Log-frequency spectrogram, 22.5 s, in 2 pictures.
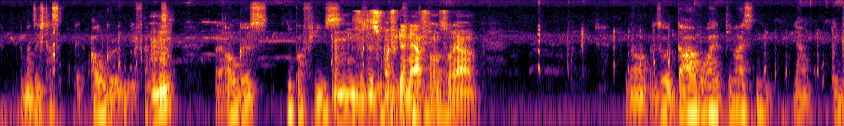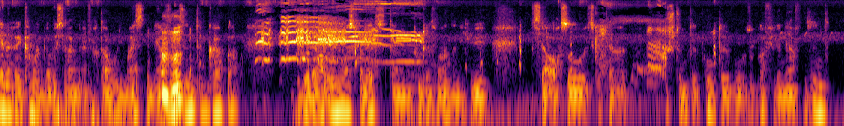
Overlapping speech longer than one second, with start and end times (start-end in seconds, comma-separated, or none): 4.4-6.0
